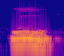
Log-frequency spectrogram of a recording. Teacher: ऊ जैसे ही हम बोलते हैं हमारा होठ देखना गोल हो रहा है, ऊ। अब ये जो ऊ से बनने वाले जो भी हैं सारे क्या है, वृत्ताकार होंगे। · ऐसे स्वर हैं जिनका उच्चारण करने पर ओष्ठों का आकार गोल हो जाता है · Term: वृत्ताकार स्वर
